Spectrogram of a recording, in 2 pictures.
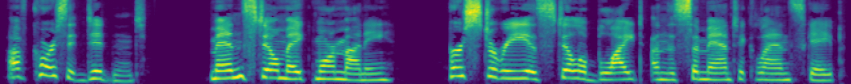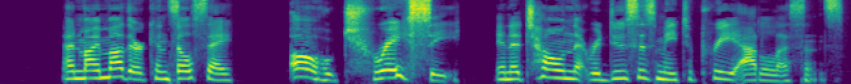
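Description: A woman with a fairly high voice narrates a first-person story in a wry, understated manner. The recording is dry and close, with no room sound. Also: moderate pace, darkish tone, no room sound. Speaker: audiobook narrator.

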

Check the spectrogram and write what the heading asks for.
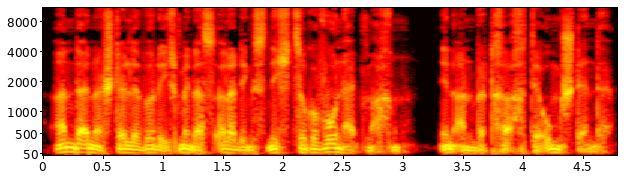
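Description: A man voicing a middle-aged male psychologist in an audiobook, speaking smoothly, evenly and with quiet insistence. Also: rumbling low, brisk, dry recording, clean studio sound, voice pushed down, full character voice. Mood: probing. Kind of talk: audiobook character reading.

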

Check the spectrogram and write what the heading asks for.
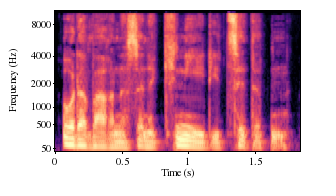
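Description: A man narrating an audiobook in a vivid, expressive storytelling manner. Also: a bass voice, fast talker, slightly rough, no echo. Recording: dry studio recording.

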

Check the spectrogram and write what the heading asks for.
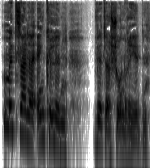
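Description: A woman voicing a hurried, defensive young woman in a storybook reading, firm and brisk. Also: low voice, sing-song, a little mellow, heavily acted.

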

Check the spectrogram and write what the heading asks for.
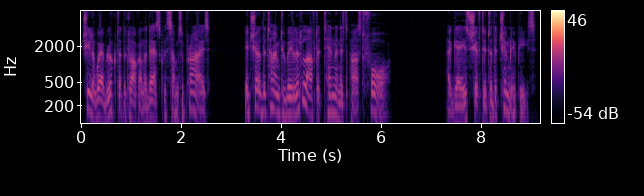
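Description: A man reading a classic mystery as an audiobook narrator, measured and expressive. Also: mid-range voice, breathy edge, no echo, clean studio sound.

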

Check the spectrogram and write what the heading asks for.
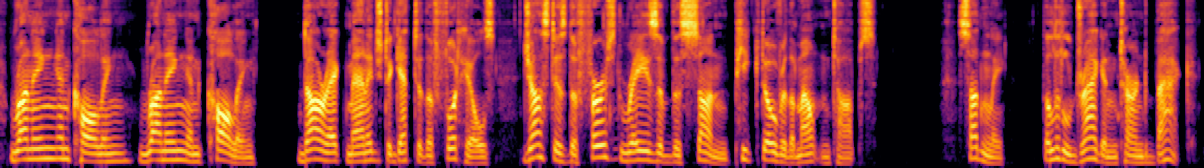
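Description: Expressive male audiobook narrator. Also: medium pitch, a little slow, no room sound. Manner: expressive, varied storytelling voice. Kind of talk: scripted children's audiobook narration.

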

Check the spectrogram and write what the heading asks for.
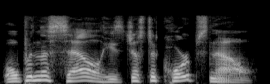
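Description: A man's voice: on the high side, very animated, slow, creaky, husky, no room sound, clean studio sound, pitched above the performer's own voice, full character voice. A male narrator voicing an evil, menacing spirit that whispers commands into a guard's head.

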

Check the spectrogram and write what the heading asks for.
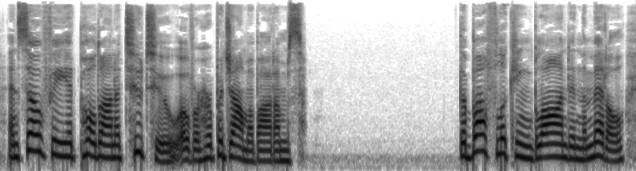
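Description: A woman's voice: medium pitch, dry recording, clean studio sound. A woman narrating a novel in the first person, with wry, lightly comic storytelling. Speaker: audiobook narrator.

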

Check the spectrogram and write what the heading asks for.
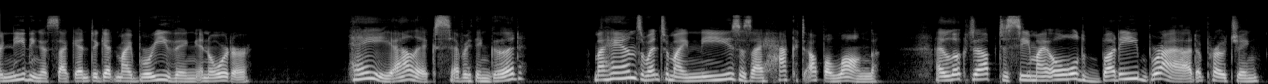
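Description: A woman reading a first-person thriller aloud in a measured, matter-of-fact way, on a studio microphone. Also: fairly low pitch, dry recording. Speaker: audiobook narrator.

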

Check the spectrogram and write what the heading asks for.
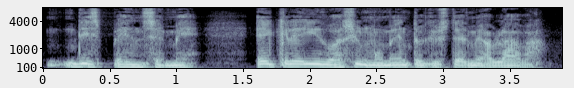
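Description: A man's voice: on the low side, unhurried, a little mellow, husky, voice pushed up. A man voicing a small, nervous, evasive stranger in an audiobook, speaking hesitantly with stammers. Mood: apologetic. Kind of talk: audiobook character voice.

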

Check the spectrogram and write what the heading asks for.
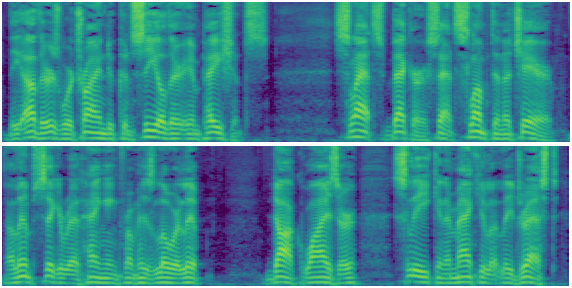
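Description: A man narrating a 1930s pulp crime thriller audiobook in a dramatic, measured way. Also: fairly low pitch, a little mellow, no echo, studio quality.

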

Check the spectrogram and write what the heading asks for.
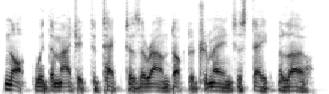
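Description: A man giving measured, expressive scripted narration of a novel for an audiobook. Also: sits low, no room sound, clean studio sound.

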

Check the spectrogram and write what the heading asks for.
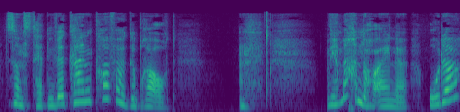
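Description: A woman's voice: on the high side, very animated, moderate pace, breathy edge. A woman doing an eager young best friend. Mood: eager, pouting.

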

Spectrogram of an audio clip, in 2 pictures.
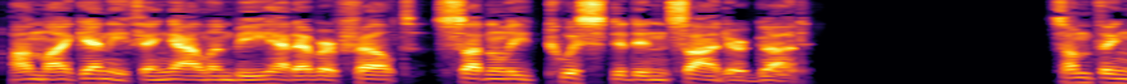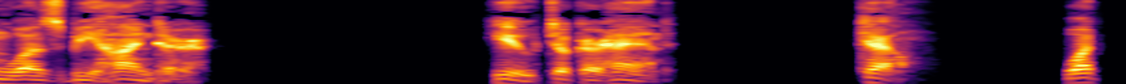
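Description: Low-voiced male audiobook narrator. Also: no echo, studio quality. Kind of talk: scripted narration.

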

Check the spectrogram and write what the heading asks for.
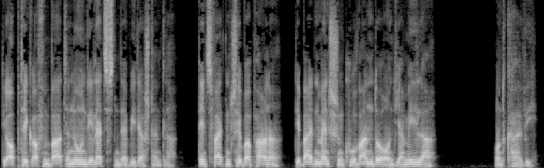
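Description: A man narrating a science-fiction audiobook in an expressive, scripted reading. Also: on the low side, moderate pace, gravelly, no echo.

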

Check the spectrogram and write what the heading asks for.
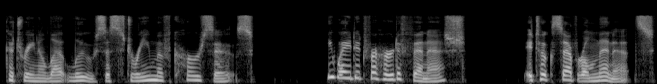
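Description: A woman narrating a romance audiobook in an even, measured reading. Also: on the low side, no echo, studio quality.

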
